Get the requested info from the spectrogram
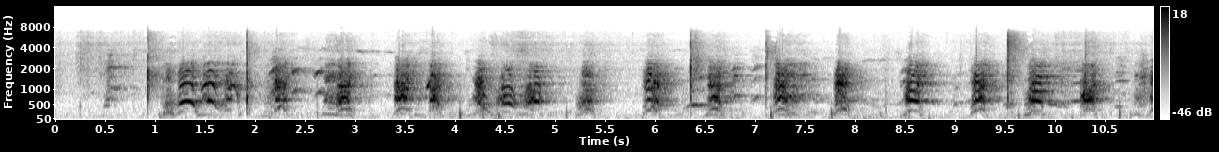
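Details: German Shepherd police dog Ricon in aggression control training at Miami K9 Enforcement, barking loud and fast in a steady run of harsh harmonic barks, about two per second, with hardly a pause for eleven seconds.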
